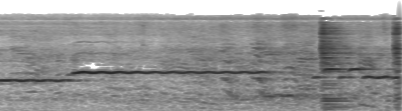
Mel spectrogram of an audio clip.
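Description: A high, steady whistle tone over the sound system, holding one pitch, stepping higher about a second in and dropping a little near the end, over a deep bass hum.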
